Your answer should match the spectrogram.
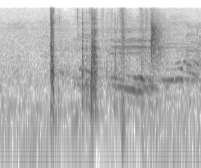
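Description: A stunt scooter and its rider hitting a concrete ramp after a failed trick. A loud clatter about half a second in, more clacks just before a second, then a scrape.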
